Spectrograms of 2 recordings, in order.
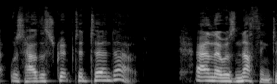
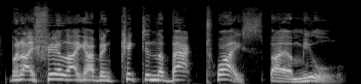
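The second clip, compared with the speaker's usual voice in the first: hurting senator; 6 semitones higher than usual. Acted. Senator voiced after being shot.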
